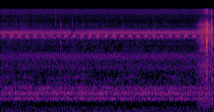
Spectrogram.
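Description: Near silence: faint steady background noise with a faint, high, evenly pulsing trill of crickets.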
